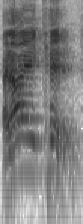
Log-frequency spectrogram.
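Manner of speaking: mock yell of a threat; retold scream. Drug dealer calling across the diner to Joey, mild mock scream. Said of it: "screams across the counter".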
